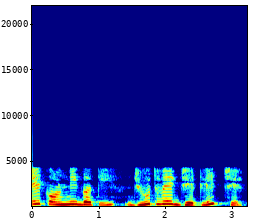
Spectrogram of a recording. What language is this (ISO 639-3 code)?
guj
